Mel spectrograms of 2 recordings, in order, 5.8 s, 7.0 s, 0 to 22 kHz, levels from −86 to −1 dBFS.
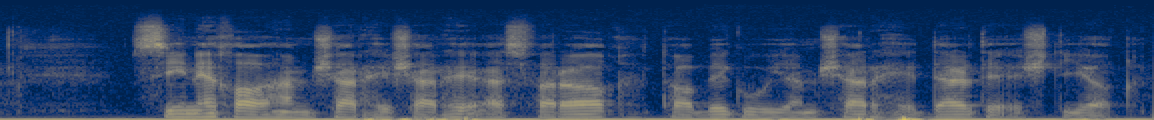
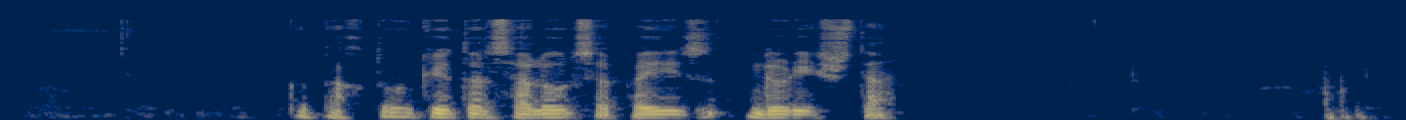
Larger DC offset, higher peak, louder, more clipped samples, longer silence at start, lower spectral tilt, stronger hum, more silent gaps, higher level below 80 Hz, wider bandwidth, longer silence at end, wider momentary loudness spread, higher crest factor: first, 2% vs under 0.1%; about the same, -10 dBFS vs -10 dBFS; second, -33 LUFS vs -28 LUFS; neither; second, 0 s vs 1.5 s; second, -3 dB/octave vs -6 dB/octave; neither; neither; first, -44 dBFS vs -58 dBFS; first, 17 kHz vs 11.5 kHz; second, 0 s vs 0.2 s; second, 11 LU vs 18 LU; about the same, 22 dB vs 20 dB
